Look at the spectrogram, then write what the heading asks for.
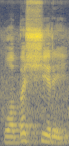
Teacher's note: وبشر یہاں پر جو راہ ہے اس کے نیچے زیر ہے تو اس لیے اس کو باریک کرنا ہے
